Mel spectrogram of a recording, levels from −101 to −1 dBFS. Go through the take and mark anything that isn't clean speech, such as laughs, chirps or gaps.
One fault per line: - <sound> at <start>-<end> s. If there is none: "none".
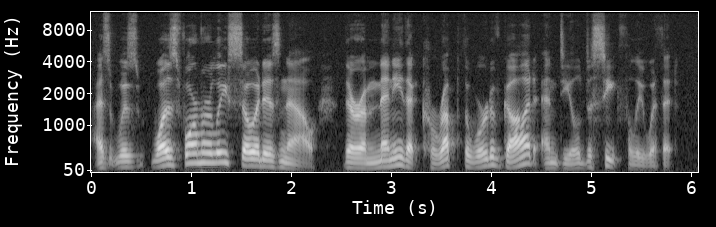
none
